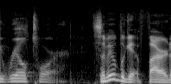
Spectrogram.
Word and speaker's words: realtor: it's not real tur right real tur it's real tour real tour real tour real T I think it's uncomfortable I don't like saying it but it sounds I don't know it's more fun to say realator I agree realator they should change it something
